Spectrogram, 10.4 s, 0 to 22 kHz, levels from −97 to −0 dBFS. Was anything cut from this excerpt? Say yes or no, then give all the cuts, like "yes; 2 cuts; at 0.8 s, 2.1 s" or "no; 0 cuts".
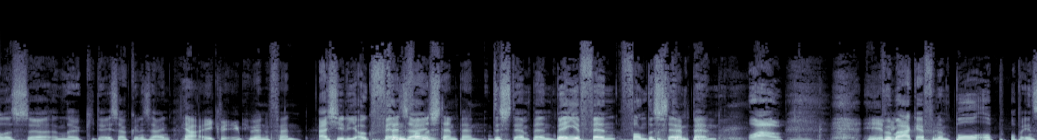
yes; 1 cut; at 2.4 s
